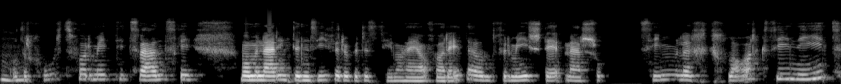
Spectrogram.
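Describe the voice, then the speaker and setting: A woman with a normal speaking voice talks at a fairly slow pace, her pitch medium and its variation ordinary. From Switzerland, Bernese Oberland (Lake Thun). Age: 30s. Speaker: podcast guest, communications professional. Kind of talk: personal interview.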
